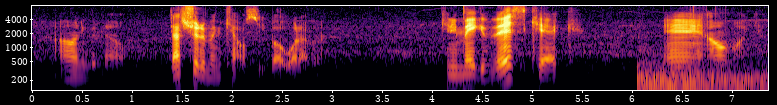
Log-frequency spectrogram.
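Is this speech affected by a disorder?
No.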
